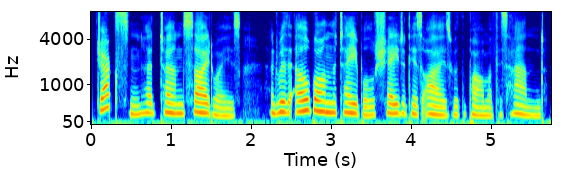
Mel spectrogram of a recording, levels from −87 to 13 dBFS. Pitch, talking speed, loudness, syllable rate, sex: 195 Hz, 200 wpm, -18 LUFS, 5.0 syllables/s, female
